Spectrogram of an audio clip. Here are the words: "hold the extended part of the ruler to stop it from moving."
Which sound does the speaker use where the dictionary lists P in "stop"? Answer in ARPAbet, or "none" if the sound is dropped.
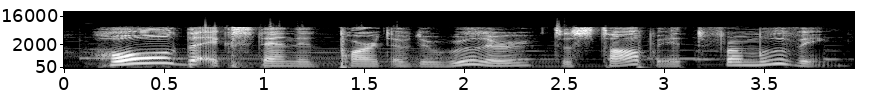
P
